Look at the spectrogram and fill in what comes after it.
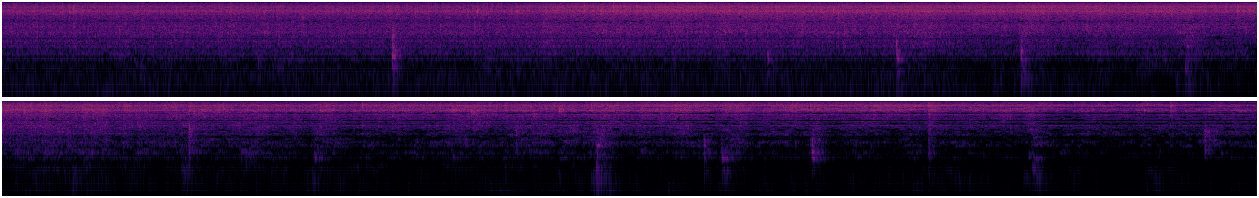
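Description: Chopped onions, bell peppers and tomatoes sizzling in oil in a frying pan as a wooden spatula stirs them, with scattered light taps of the spatula against the pan. The sizzle weakens gradually over the second half.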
